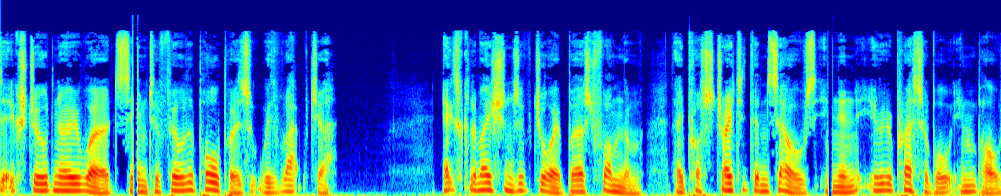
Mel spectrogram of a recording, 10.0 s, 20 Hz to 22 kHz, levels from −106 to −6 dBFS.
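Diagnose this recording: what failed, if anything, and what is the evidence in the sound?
A gap at a join of encoded pieces opens in the speech at 1.32 to 1.37 s, about 51 ms long, and again at 8.27 to 8.32 s, about 48 ms. The failure is at the codec stage. Separately encoded segments were joined without trimming, so the encoder's start-up delay and last-frame padding remain as silence. Each gap has edges smeared by the codec, and the speech resumes exactly where it stopped.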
